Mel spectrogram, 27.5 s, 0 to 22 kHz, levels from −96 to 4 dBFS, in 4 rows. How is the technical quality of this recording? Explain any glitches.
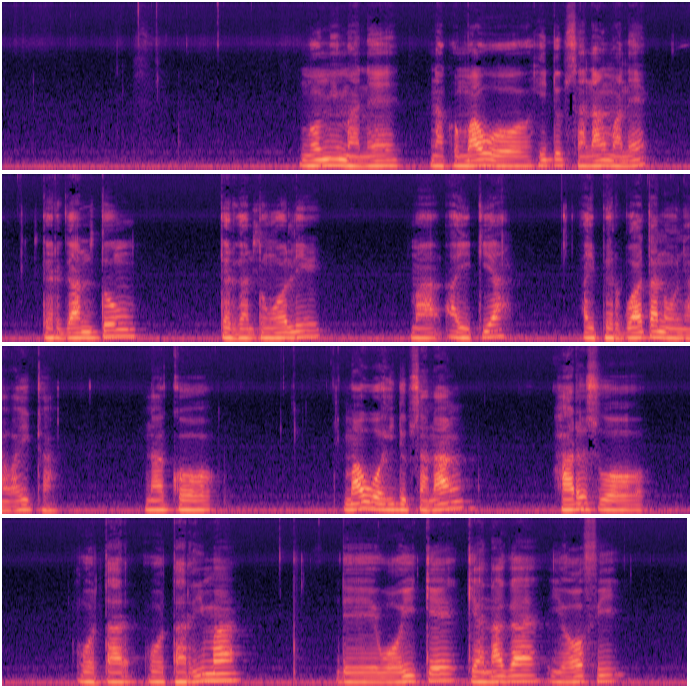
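The speech recording has no audible technical glitches.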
